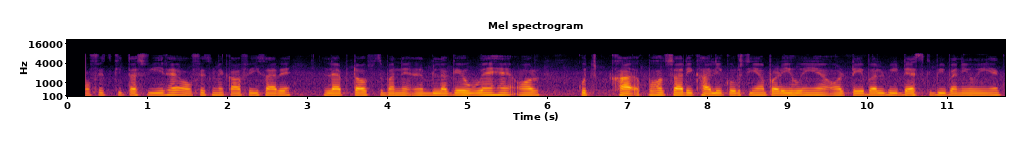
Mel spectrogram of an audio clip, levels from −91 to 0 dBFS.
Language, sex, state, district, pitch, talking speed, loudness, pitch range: Hindi, male, Uttar Pradesh, Jalaun, 145 Hz, 170 wpm, -24 LUFS, 145-150 Hz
